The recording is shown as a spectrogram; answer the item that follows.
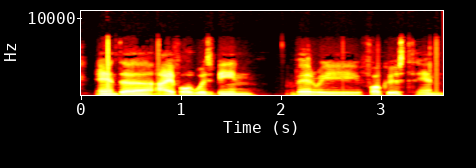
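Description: A man speaks with a fairly low pitch. His intonation stays monotone and flat. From Spain. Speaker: listener sending a question. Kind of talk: recorded voice message. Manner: halting with many fillers.

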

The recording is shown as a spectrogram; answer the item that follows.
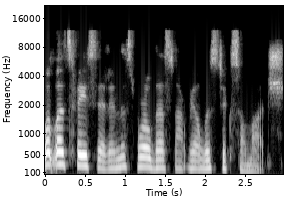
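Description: A woman's plain, everyday voice with lively intonation and a dry, close sound with no echo. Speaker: kundalini yoga instructor and sound healer. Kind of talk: guided meditation.

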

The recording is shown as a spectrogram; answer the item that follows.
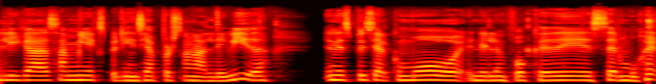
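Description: At a moderate pace, a woman with a Bogotá accent speaks in a dark, mellow tone. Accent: Colombian, Bogotá. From Bogotá, Colombia. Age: 20s. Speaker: graphic designer and illustrator. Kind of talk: casual chat.

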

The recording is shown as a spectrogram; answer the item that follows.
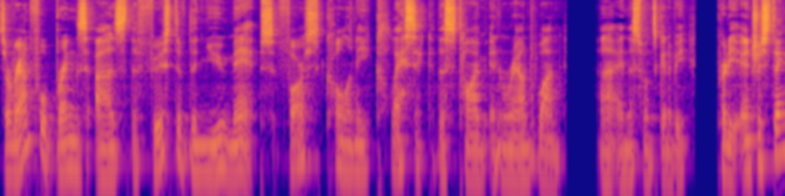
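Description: The voice has vocal fry, very wide pitch swings and a New Zealand accent at a moderate pace. The recording is very clean, with a silent background. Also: man, fairly low pitch for a man. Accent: New Zealand (Kiwi). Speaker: esports commentator and tournament recap host. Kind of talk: recap commentary, monologue. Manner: fluent, informal, with frequent filler 'uh'.

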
